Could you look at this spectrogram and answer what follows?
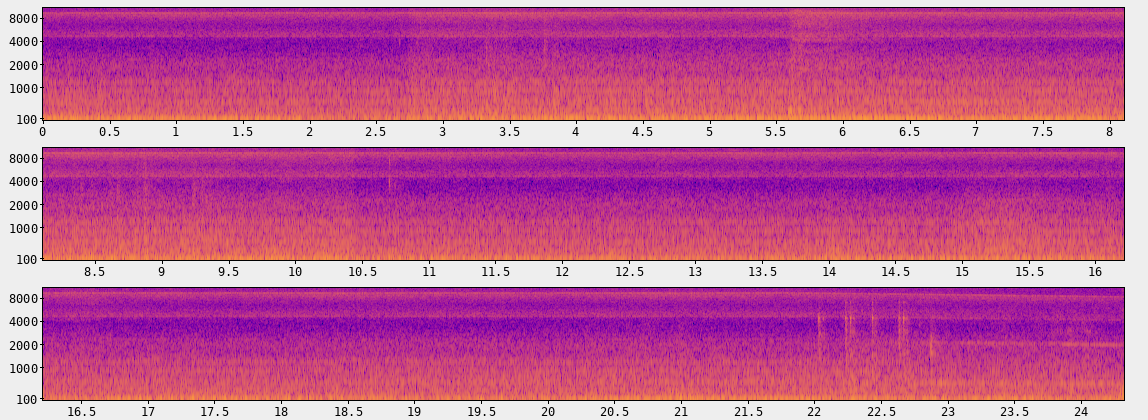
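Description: A train in Train Sim Classic on the Edinburgh Waverley to London Kings Cross run rolls along at speed, a steady rumbling track drone with a constant high whine and faint clicks, holding evenly throughout.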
